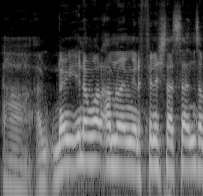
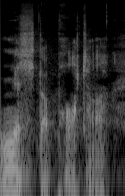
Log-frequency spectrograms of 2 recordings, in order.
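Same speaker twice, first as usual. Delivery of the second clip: soft, low, breathy, hushed near-whisper character voice; 11 semitones lower, 14 dB quieter than usual. Showing how a Snape impression starts: Snape voice. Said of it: "I was about to do a Snape impression".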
